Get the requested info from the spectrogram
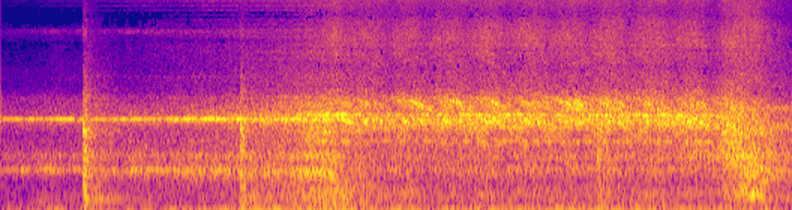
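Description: A train passing through on the East Coast Main Line: a sharp knock about a second in, then a steady rush of wheels on rail with a high whine that builds and falls away near the end.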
